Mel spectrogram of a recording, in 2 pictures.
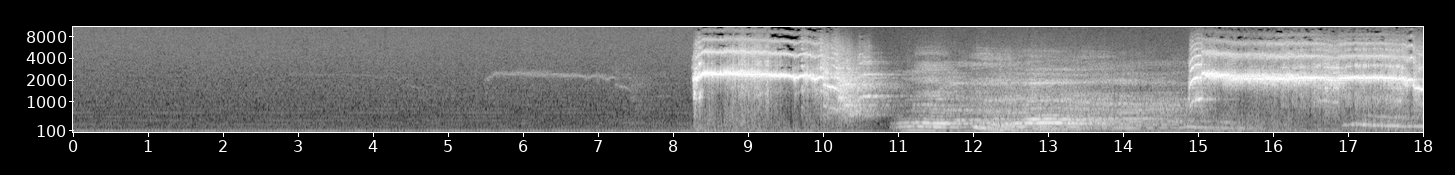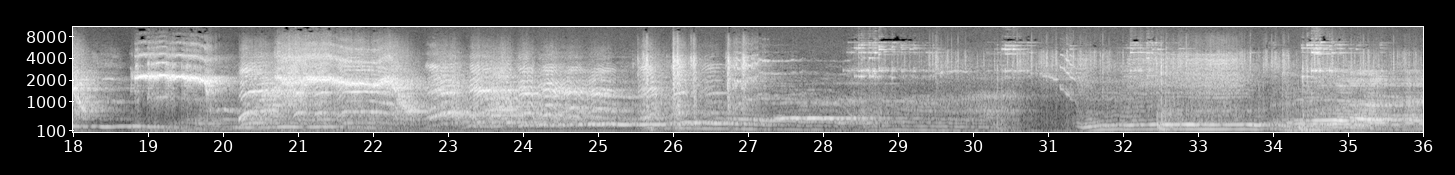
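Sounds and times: ghostly moans: 0:10.9 - 0:16.0, 0:16.8 - 0:36.0
woman screaming: 0:14.9 - 0:29.2.

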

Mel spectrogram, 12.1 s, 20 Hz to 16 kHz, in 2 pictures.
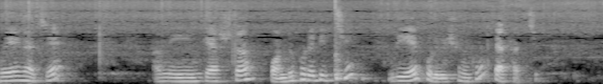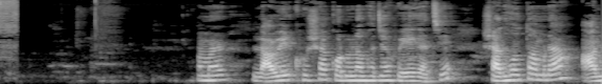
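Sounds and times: vegetables sizzling in oil: 0:00.0 - 0:06.2.

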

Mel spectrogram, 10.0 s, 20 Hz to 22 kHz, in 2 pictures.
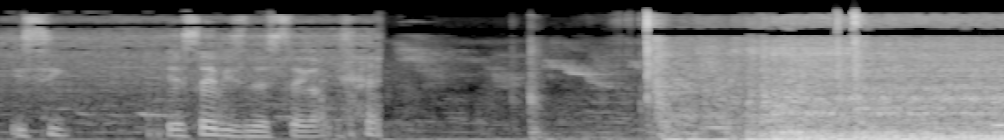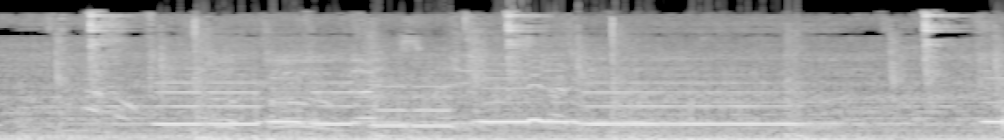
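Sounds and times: diesel engine starting and idling: 0:03.2 - 0:10.0.

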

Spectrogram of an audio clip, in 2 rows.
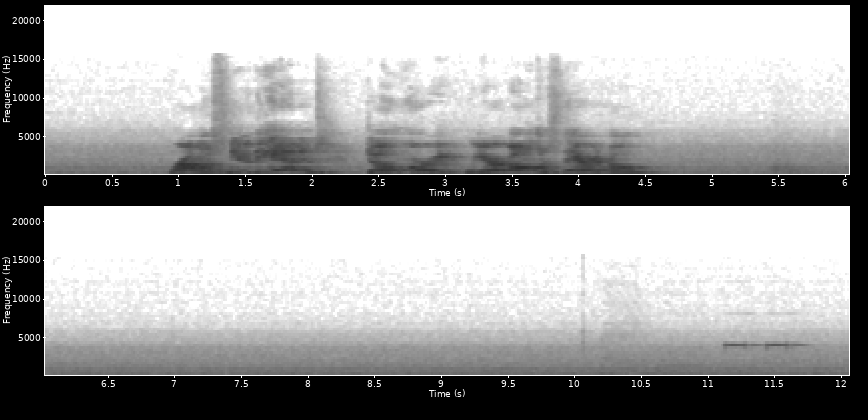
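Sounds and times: ventilation hum: 0:00.0 - 0:12.0
high beeps from timer: 0:11.2 - 0:11.8.

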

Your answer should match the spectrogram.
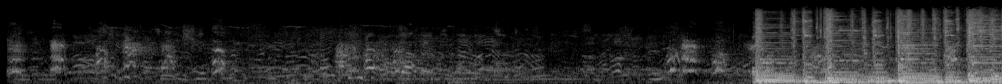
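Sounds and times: dogs barking: 0:00.1 - 0:02.5, 0:03.2 - 0:04.2, 0:06.6 - 0:07.5
people chatting: 0:00.2 - 0:08.6.

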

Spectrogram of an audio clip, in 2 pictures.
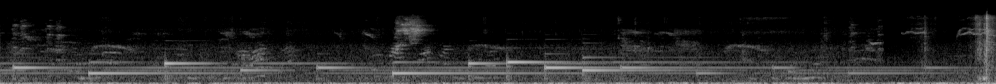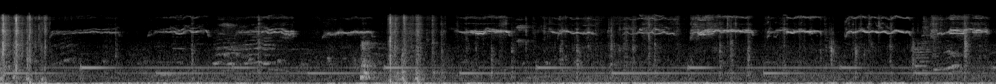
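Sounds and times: pigeons flapping wings: 0:09.8 - 0:10.5.

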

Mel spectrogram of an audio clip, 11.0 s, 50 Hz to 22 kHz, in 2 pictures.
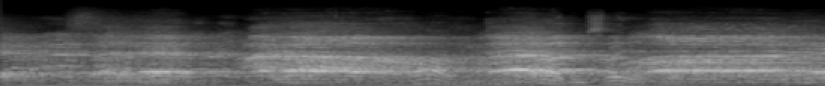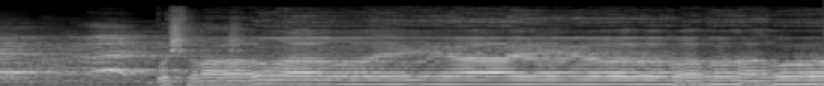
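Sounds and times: man chanting unaccompanied: 0:06.4 - 0:10.9.

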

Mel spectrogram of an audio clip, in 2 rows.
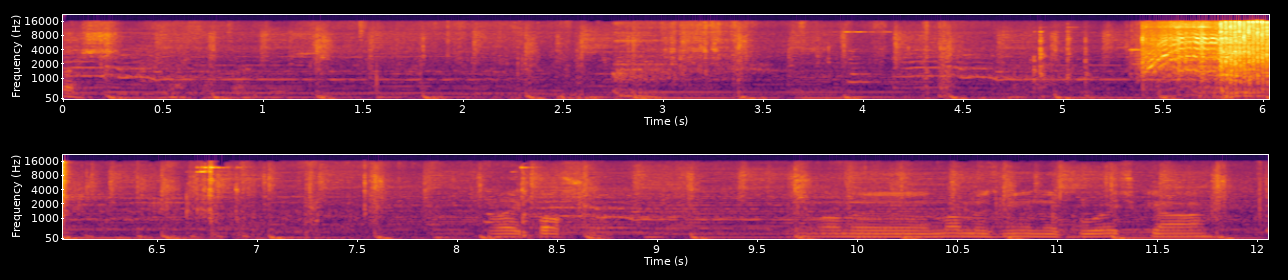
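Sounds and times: music with steady beat: 0:00.0 - 0:12.0
power tool burst: 0:05.4 - 0:06.1.

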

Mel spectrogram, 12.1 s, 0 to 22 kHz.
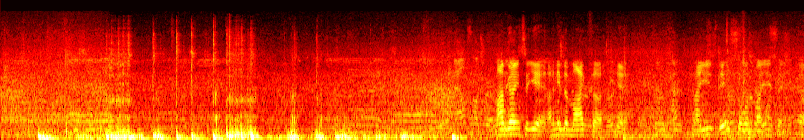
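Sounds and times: wind buffeting microphone: 0:00.6 - 0:07.2.

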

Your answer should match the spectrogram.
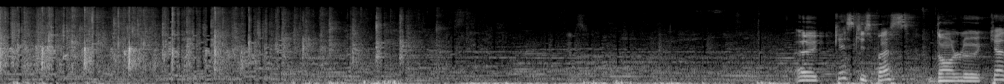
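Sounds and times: audience clapping: 0:00.0 - 0:04.6.

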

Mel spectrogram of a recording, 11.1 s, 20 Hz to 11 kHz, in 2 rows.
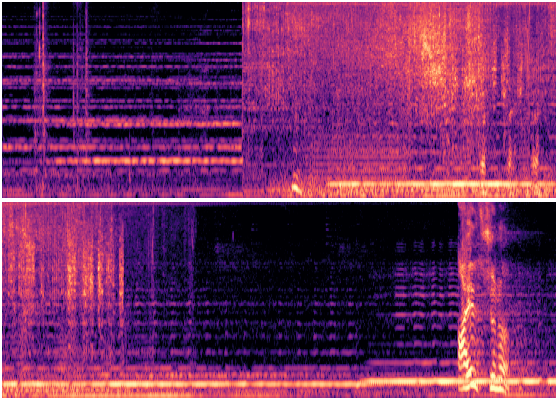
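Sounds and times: electroshock device buzzing: 0:02.4 - 0:07.5.

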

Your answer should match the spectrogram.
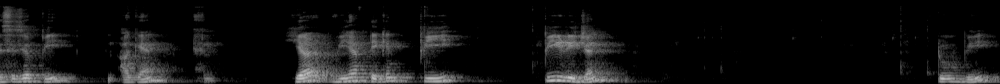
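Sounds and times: stylus clicking on pen tablet: 0:06.6 - 0:09.4.

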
